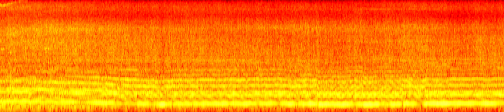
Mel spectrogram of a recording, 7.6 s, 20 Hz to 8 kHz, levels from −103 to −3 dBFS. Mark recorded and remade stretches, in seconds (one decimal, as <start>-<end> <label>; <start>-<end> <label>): 0.0-1.6 remade; 1.6-3.5 recorded; 3.5-7.6 remade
